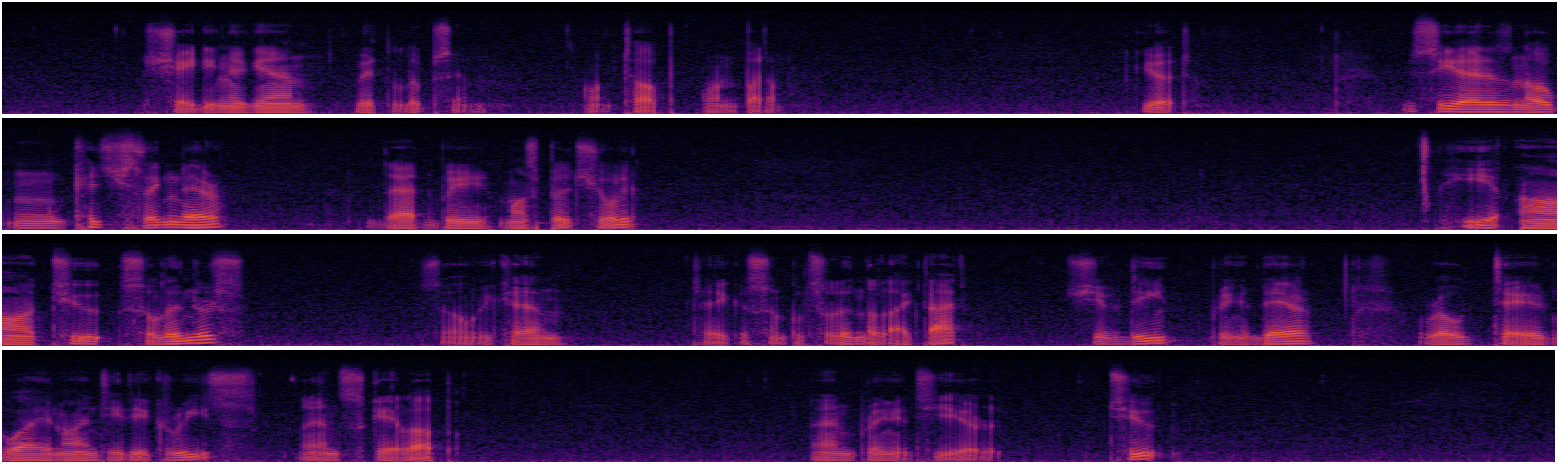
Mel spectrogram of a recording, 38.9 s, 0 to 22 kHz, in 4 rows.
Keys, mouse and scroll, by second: 1.9 ctrl+r, 4.3 Tab, 24.6 right click, 26.5 shift+d, 28.9 r, 31.3 s, 34.7-36.4 drag, 36.7 click.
